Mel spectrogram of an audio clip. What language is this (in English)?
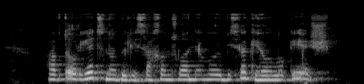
Georgian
